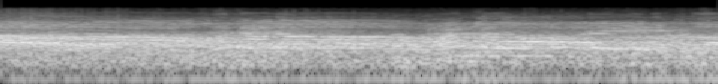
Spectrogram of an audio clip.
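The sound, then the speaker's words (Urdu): A large crowd at a religious gathering chants back in unison in response to the Nara-e-Haidari call, a loud, sustained roar of many voices that holds steady without a break. “نعرہ حیدری, درود بھیجے محمد وآل محمد پہ.”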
